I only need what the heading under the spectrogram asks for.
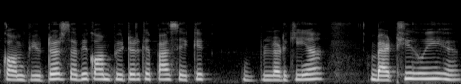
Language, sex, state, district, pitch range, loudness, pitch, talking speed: Hindi, female, Bihar, West Champaran, 210-245 Hz, -17 LUFS, 235 Hz, 145 wpm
